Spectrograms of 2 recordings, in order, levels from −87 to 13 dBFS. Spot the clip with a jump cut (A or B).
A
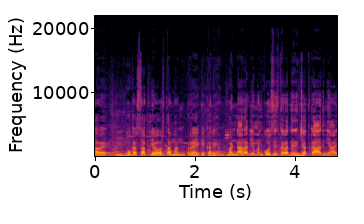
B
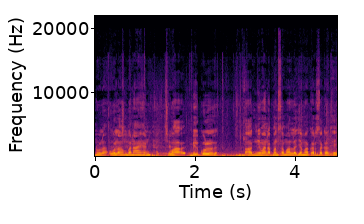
A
